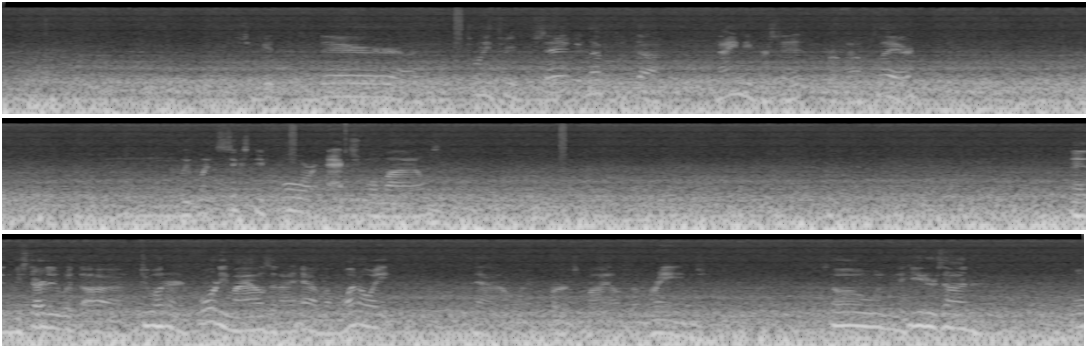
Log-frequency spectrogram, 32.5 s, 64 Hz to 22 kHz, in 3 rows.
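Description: Steady road and tyre noise heard inside the cabin of a Tesla Model S 85D cruising at about 60 mph, with no engine note. Voices talk in stretches over it.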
